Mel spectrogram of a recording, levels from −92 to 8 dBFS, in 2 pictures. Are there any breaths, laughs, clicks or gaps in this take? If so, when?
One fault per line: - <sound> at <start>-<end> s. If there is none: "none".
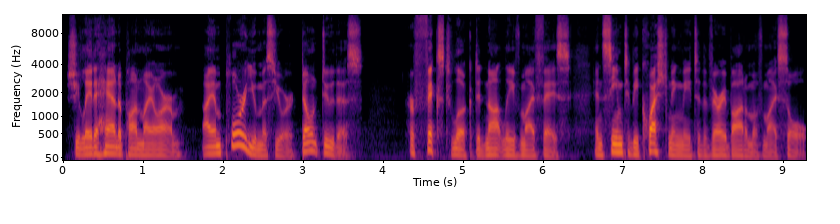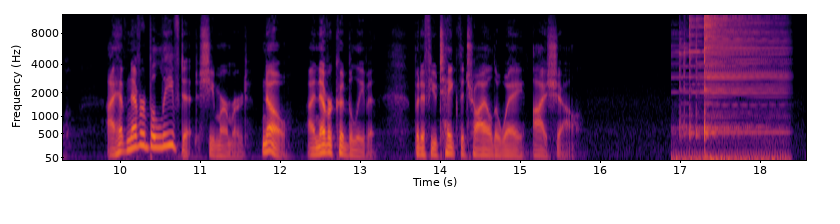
- tap at 16.9-18.4 s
